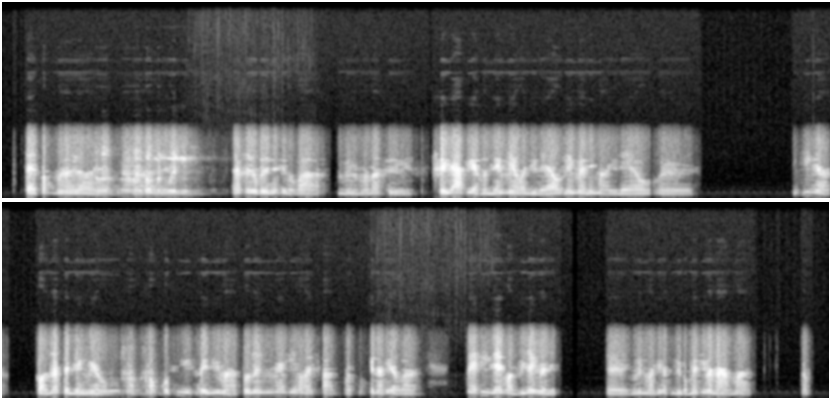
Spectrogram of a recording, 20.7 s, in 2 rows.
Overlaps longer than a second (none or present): none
